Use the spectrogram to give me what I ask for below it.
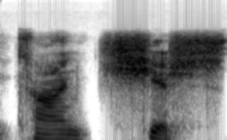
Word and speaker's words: conscious: So it's really just the SC sound, which they say is it's like the CH sound. They say conscious. They don't say conscious, right? They say conscious. So even though it's spelled with an SC, it's really CH sound. Can you hear that?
